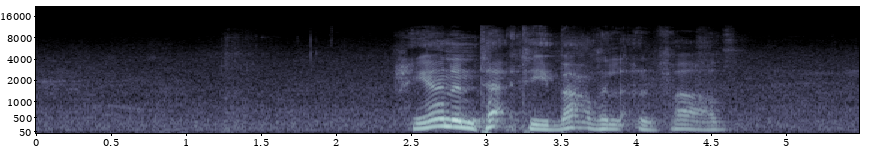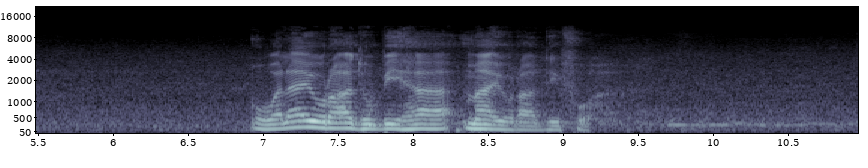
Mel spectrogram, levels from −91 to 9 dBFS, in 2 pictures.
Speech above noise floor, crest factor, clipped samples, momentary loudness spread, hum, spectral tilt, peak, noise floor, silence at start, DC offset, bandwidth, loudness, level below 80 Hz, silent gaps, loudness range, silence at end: 26 dB; 20 dB; under 0.1%; 25 LU; none; -7.5 dB/octave; -4 dBFS; -47 dBFS; 0.2 s; under 0.1%; 11 kHz; -22 LUFS; -52 dBFS; none; 9 LU; 0.05 s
